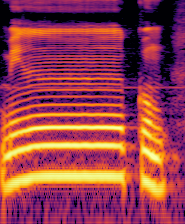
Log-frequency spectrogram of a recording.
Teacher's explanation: پھر اخفا ہوگا نون ساکن کے بعد کاف · نون ساکن کے بعد کاف حروف حلقی حروف اخفا میں ہے، تو من کان یہاں پر اخفا ہوگا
